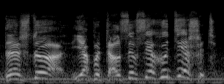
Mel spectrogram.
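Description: A man voicing a cocky, breezy star footballer in a dubbed cartoon, with a bright, gravelly, boastful delivery. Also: extremely high pitch, very animated, moderate pace, slight background noise, heavily acted.

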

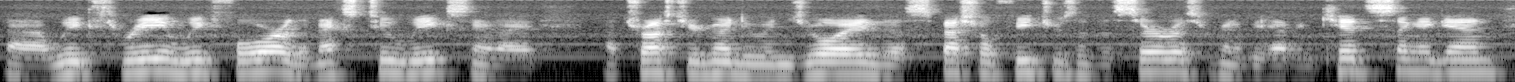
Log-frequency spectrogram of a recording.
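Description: A man's voice: on the high side, a little fast, slight background noise, poor audio. A man in his forties, a pastor, recapping a sermon to camera from a small office in an earnest, conversational way with many fillers. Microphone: webcam at desk, close framing.

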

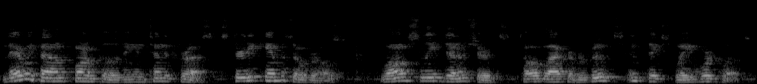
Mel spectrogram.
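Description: A man in his thirties reading a story aloud with expressive narration, sitting indoors at a little distance from the camera. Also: medium pitch, moderate pace. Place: living room indoors by a fireplace. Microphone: camera a few feet away. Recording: roomy camera sound, faint noise.

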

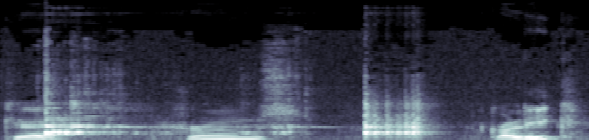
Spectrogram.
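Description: A man's voice: medium pitch, expressive, extremely slow, heavy background noise. A man hosting a casual cooking video, talking folksy to viewers while he preps and grills. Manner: folksy, talks to viewers as "y'all". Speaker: cooking channel host. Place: home kitchen, then outdoor grill. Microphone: handheld camera mic.

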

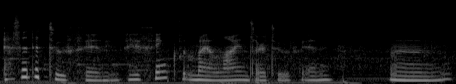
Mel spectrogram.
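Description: This is a young woman chatting slowly to her stream while she sketches, with a gravelly fry running through her voice. She giggles often and wanders through her sentences with fillers, speaking close to a desktop microphone at home. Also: medium pitch, expressive, faint music behind. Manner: giggly, rambling with many fillers. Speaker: streamer drawing live. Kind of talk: casual chat while drawing. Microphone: desktop USB microphone.

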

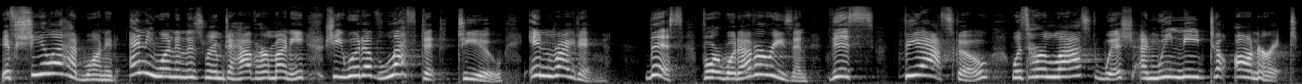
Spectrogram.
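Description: A frazzled memorial officiant. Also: female voice, high voice, unhurried, heavily acted. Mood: exasperated. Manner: exasperated, stern, lively. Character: frazzled woman officiant losing control. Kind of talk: radio play acting.

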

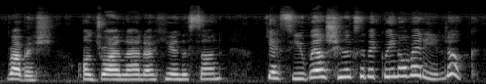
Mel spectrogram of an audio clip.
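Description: A woman voicing a bold, teasing schoolboy, an older brother quick to bristle, in a storybook reading. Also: a little high, flat delivery, a little mellow, lightly acted. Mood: gleeful teasing.

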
